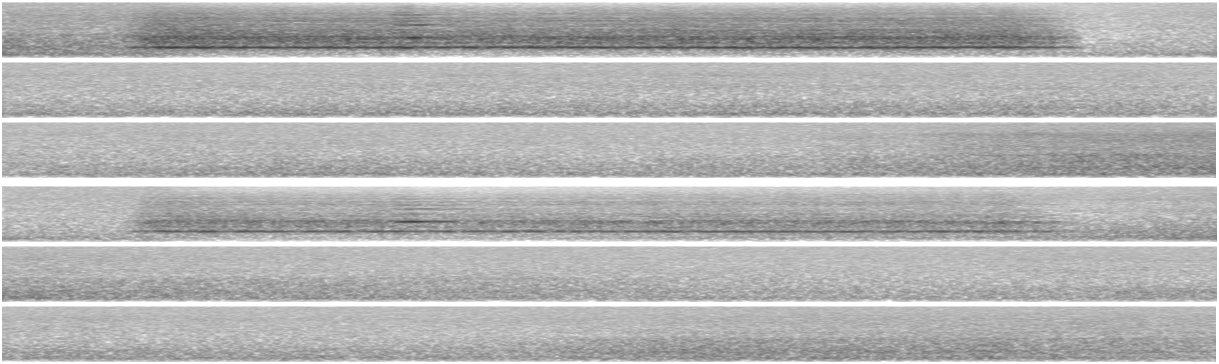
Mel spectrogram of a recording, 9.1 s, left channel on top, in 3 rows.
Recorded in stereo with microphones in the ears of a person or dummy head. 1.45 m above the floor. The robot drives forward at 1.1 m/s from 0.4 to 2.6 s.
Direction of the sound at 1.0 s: 30° left (ahead or behind).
